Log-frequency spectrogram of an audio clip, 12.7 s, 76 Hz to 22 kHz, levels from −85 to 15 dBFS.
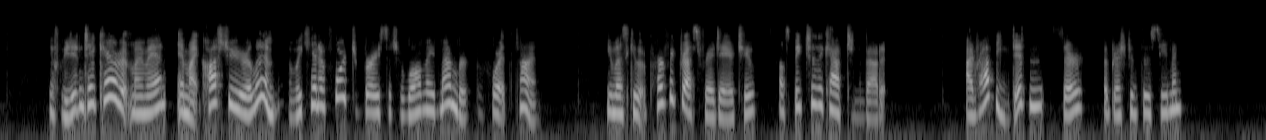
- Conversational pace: No, fast, 260 wpm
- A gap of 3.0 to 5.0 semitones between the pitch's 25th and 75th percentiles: No, wide, 5.4 semitones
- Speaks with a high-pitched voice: Yes, high, 240 Hz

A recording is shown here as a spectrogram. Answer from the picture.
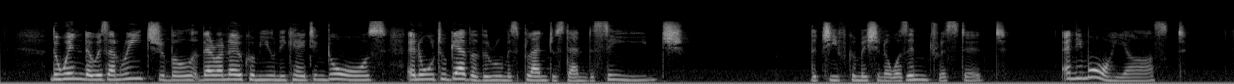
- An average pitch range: Yes, average, 3.6 semitones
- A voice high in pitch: Yes, high, 205 Hz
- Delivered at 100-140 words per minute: Yes, slow, 135 wpm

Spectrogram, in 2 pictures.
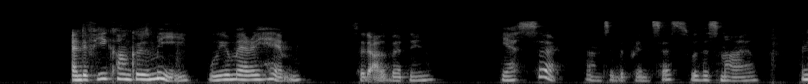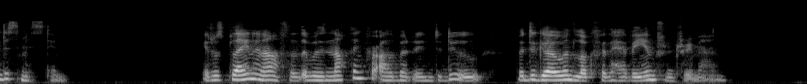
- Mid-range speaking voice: No, high, 200 Hz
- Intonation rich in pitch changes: No, average, 3.3 semitones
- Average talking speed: Yes, average, 165 wpm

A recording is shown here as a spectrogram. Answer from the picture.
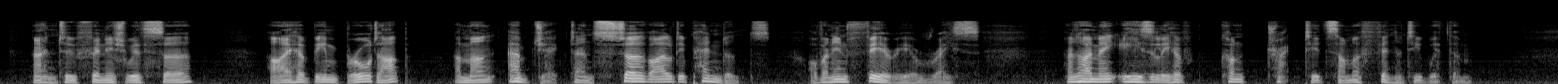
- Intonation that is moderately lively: Yes, average, 5.0 semitones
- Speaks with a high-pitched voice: No, low, 105 Hz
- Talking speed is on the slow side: Yes, slow, 110 wpm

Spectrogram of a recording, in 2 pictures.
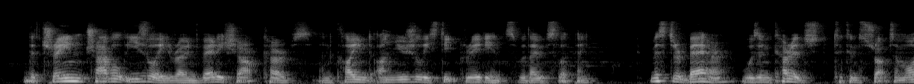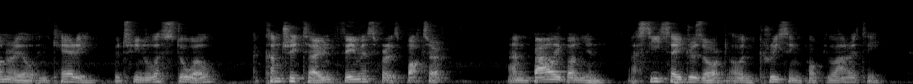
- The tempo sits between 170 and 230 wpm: No, average, 140 wpm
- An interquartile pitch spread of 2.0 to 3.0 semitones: No, average, 4.3 semitones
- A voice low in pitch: Yes, low, 105 Hz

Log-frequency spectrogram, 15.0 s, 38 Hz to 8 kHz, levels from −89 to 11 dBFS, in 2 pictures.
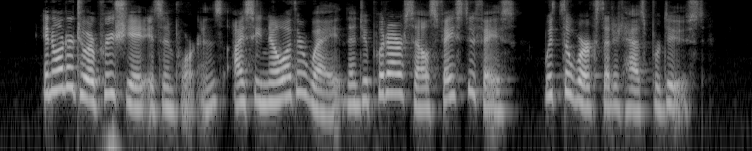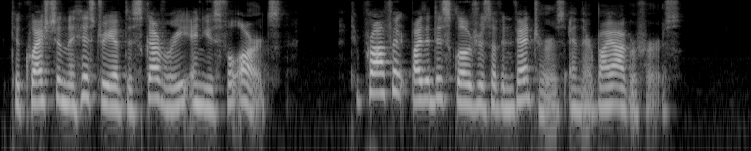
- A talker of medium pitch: No, high, 205 Hz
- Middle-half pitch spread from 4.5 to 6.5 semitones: Yes, average, 5.0 semitones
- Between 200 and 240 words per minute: No, average, 175 wpm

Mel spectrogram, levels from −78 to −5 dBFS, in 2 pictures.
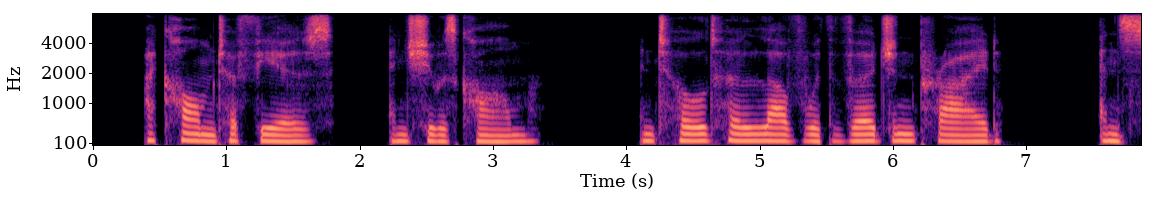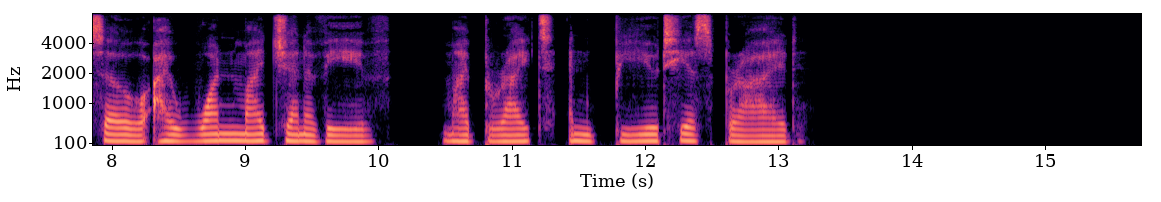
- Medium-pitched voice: Yes, medium, 145 Hz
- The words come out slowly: Yes, slow, 90 wpm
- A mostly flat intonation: Yes, narrow, 1.3 semitones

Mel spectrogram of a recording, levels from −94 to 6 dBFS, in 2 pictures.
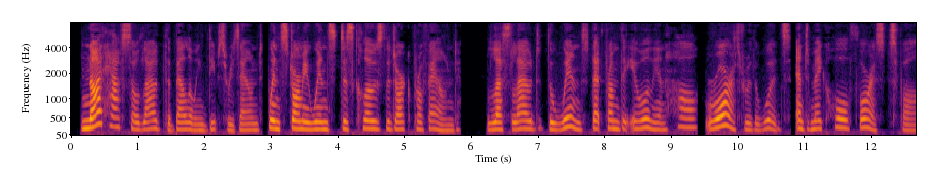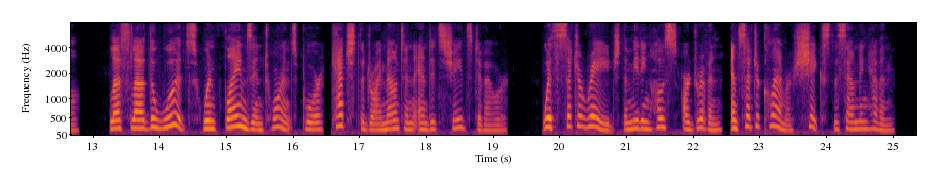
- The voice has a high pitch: Yes, high, 195 Hz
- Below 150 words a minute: No, average, 160 wpm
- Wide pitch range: No, average, 3.8 semitones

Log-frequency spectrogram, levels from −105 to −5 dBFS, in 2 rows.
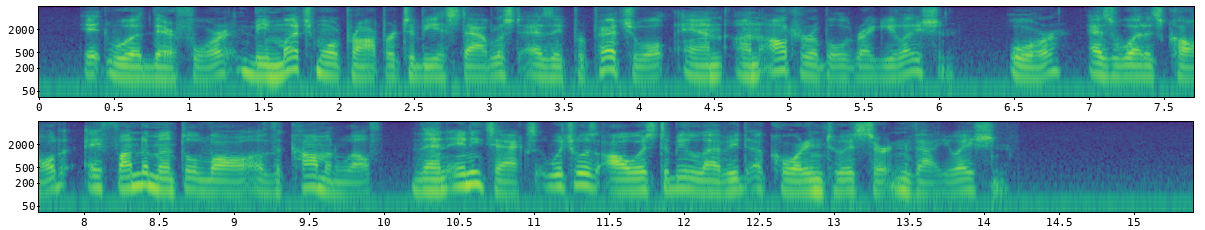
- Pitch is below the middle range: Yes, low, 120 Hz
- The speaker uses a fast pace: No, average, 160 wpm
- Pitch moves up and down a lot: No, average, 3.0 semitones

